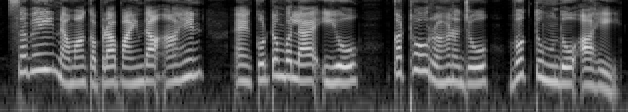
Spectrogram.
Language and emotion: Sindhi, neutral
